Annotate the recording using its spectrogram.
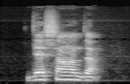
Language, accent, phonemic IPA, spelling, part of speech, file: French, Canada, /de.sɑ̃.dɑ̃/, descendants, noun, LL-Q150 (fra)-descendants.wav
- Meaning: plural of descendant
